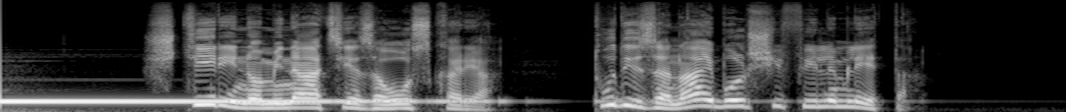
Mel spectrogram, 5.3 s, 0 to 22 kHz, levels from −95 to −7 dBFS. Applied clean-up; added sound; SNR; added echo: neural mask model RNNoise.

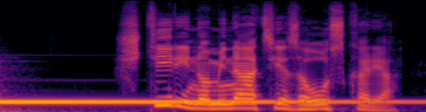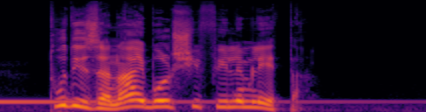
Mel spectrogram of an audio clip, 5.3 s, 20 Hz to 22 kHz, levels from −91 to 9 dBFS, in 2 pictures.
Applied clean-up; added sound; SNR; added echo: none; Keyboard (musical); -3 dB; none.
